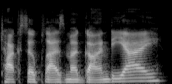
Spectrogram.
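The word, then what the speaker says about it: Toxoplasma gondii: conservatives M Forest apparently was adamant that it's pronounced Toxoplasma gandia which makes sense CU it have two eyes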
